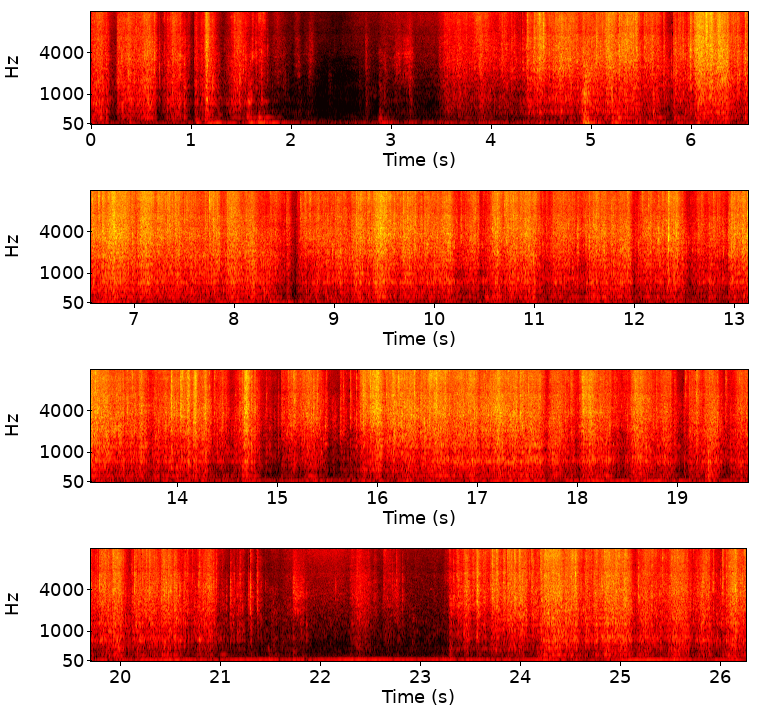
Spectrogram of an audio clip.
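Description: Packing paper being crumpled and pushed into a cardboard shipping box around wrapped items, with short pauses about two seconds in and again a few seconds before the end.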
